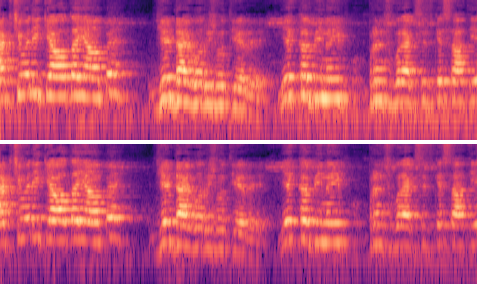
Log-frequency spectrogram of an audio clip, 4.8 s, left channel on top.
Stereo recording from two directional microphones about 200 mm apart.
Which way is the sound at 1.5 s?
10° left (ahead or behind).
